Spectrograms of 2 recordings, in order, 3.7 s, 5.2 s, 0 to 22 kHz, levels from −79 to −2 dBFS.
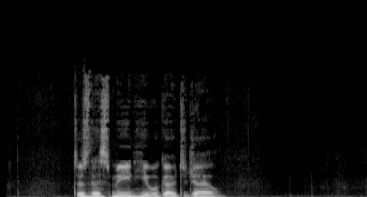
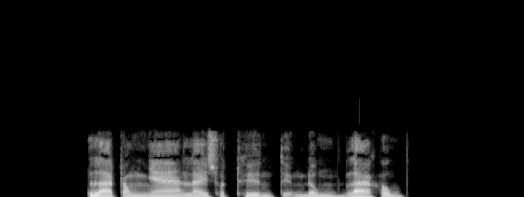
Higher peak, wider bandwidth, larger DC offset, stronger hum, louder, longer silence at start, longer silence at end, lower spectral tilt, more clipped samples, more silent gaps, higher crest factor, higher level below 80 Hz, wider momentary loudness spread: second, -10 dBFS vs 0 dBFS; first, 14.5 kHz vs 7.8 kHz; neither; neither; second, -24 LUFS vs -18 LUFS; second, 0.75 s vs 0.9 s; first, 1.4 s vs 1.2 s; about the same, -6 dB/octave vs -6 dB/octave; neither; second, none vs 2.31-2.36 s; about the same, 16 dB vs 18 dB; about the same, -56 dBFS vs -52 dBFS; about the same, 7 LU vs 8 LU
